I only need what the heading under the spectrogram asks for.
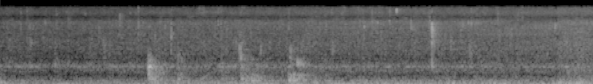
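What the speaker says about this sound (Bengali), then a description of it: "তো বন্ধুরা, আমাদের পেঁয়াজটা ফ্রাই হয়ে গেছে।" Sliced onions and three dried red chillies sizzling in hot oil for masoor dal, a steady soft crackle with a few sharper pops, close and fairly quiet.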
